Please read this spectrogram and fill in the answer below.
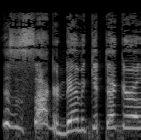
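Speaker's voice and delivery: exasperated outburst. Retold or imitated. Spectator at a soccer game urging someone to help, exasperated. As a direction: plead for someone to help the girl. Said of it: "I was like".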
